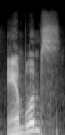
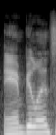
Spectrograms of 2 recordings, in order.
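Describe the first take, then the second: First: "ambulance" squashed into "amblance"; Baltimore pronunciation. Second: Said in the usual way. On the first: Shown as a demonstration. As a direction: say "ambulance" with the middle syllable swallowed. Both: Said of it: "ambulance is ambulance".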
